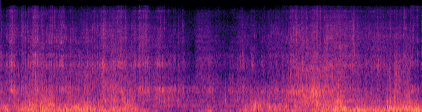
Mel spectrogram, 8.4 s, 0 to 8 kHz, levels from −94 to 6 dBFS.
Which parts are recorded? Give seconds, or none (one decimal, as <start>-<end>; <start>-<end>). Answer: 0.0-6.2; 7.3-8.4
